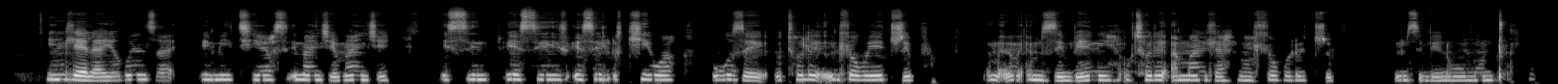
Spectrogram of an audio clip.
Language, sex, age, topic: North Ndebele, female, 25-35, health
